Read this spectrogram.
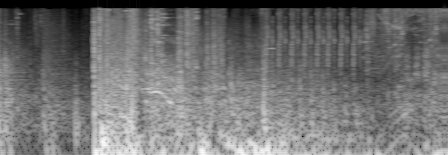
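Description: Gunfire bursts loudly nearby.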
